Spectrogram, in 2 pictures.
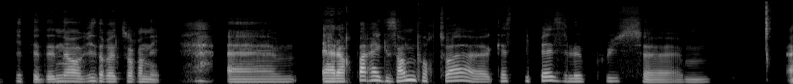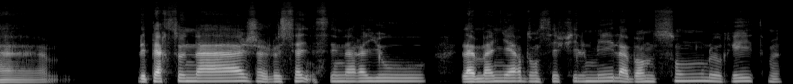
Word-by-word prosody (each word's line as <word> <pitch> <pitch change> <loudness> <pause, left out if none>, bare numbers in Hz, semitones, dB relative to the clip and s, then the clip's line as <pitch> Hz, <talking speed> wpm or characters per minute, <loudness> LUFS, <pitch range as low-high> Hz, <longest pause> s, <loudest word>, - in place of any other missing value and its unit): qui 145 - -9
te 120 - -6
donnaient 125 +4 -2
envie 140 +3 0
de 150 - 0
retourner, 130 -3 -3 0.6
hem 120 0 -3 0.3
et 135 - +4
alors 135 0 +5
par 195 -1 +4
exemple 170 +2 +3
pour 165 -5 -6
toi, 170 0 +1
heu, - - -7
qu'est-ce 150 +4 -7
qui 160 - -10
pèse 180 -5 -2
le 135 0 -3
plus, 150 -1 -11
hem, 110 +1 -6 0.8
hem, 105 0 -3 0.8
les 130 - +4
personnages, 150 +2 +5
heu, 130 -3 +1
le 135 +2 -1
scé 140 +2 0
scénario, 150 +1 -2 0.3
la 135 +1 +8
manière 145 +2 +2
dont 140 -1 -4
c'est 140 +2 -7
filmé, 145 +3 -3
la 145 -3 +3
bande 130 +2 -1
son, 160 +3 -3
le 145 -2 -2
rythme, 140 -2 -6
140 Hz, 140 wpm, -27 LUFS, 130-150 Hz, 0.8 s, la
